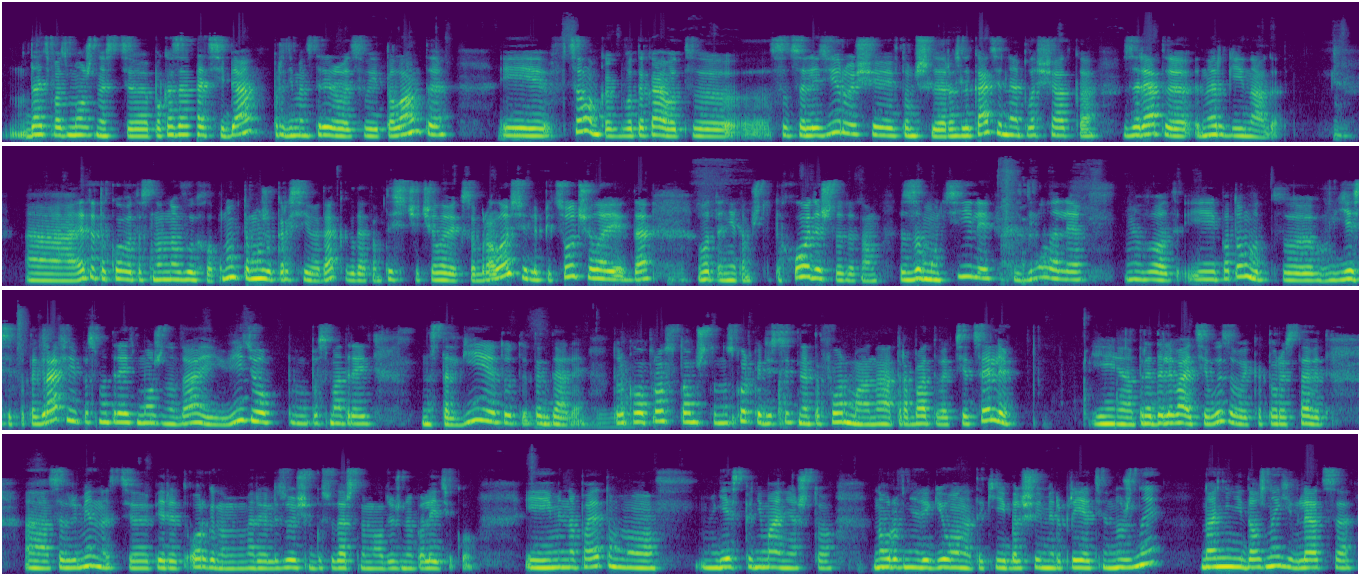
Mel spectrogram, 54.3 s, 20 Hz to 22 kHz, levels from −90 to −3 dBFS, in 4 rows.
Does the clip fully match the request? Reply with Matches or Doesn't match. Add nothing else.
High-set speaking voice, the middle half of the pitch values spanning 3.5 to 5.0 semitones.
Doesn't match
